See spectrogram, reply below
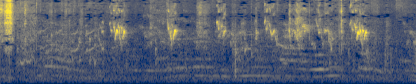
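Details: Budgerigar kept in Bangladesh chattering steadily: high, bright chirps and squeaky warbles, with sharper peaks about every half second to second and soft murmuring between them.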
